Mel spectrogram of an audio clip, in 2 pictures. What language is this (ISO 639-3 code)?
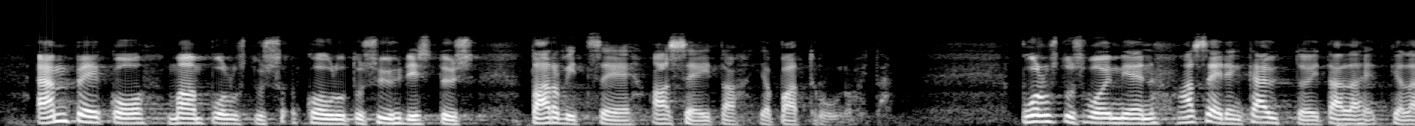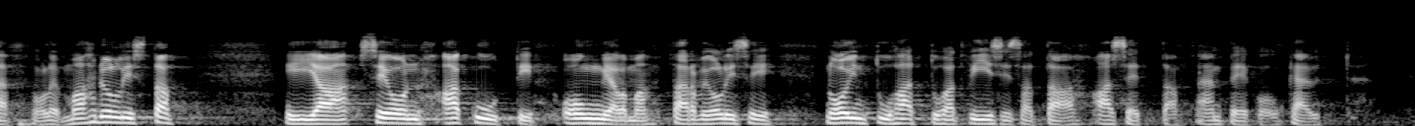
fin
